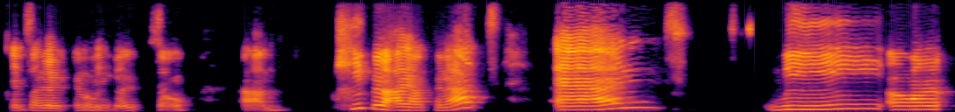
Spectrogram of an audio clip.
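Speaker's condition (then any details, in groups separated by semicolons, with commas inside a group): Moebius syndrome; paralyzed tongue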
